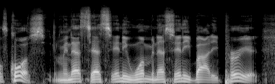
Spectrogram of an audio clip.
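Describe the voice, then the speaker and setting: Talking at a very fast pace with a Baltimore accent, a man is heard on a very clean recording with a silent background, the sound dry and close with no echo. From Baltimore, Maryland, US. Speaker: radio DJ. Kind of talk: interview.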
